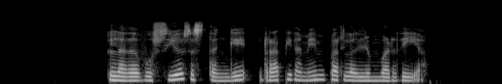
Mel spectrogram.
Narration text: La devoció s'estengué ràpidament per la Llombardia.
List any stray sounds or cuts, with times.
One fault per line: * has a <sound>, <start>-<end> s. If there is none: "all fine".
all fine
